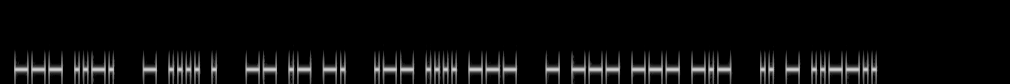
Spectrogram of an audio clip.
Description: Morse code, heard as a keyed tone, about 28 wpm, 700 Hz. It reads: OF THE MAN WHO TOOK IT?
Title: Sentences from Top 300 Words 28wpm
